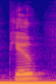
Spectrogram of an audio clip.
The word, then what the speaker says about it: Pugh: Pugh. – Pugh for Little Women.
